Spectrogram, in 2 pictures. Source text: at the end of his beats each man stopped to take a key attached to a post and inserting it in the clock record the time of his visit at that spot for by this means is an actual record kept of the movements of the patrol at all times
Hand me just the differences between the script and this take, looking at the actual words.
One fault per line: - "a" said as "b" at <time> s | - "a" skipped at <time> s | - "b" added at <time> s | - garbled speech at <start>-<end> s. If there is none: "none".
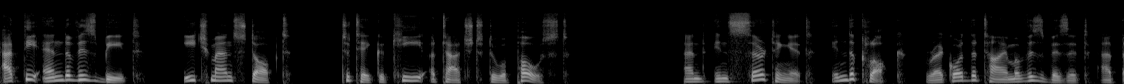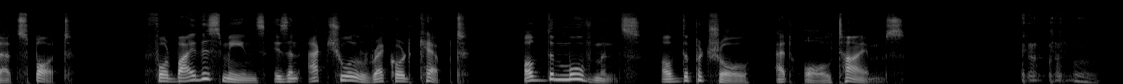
- "beats" said as "beat" at 1.0 s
